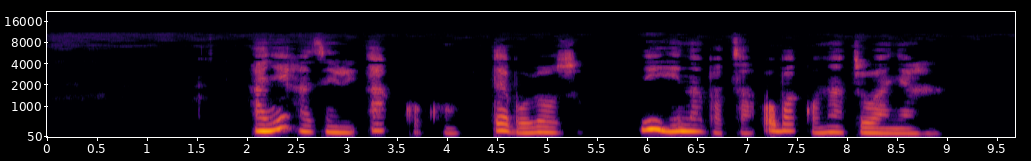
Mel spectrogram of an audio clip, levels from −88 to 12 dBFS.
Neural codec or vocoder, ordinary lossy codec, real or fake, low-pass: none; AAC, 48 kbps; real; 10.8 kHz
